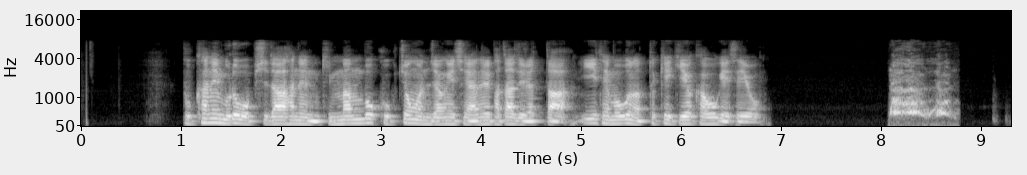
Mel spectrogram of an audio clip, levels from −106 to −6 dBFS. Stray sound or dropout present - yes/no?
yes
